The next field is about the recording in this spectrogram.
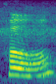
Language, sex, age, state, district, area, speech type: Marathi, female, 30-45, Maharashtra, Satara, rural, spontaneous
